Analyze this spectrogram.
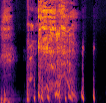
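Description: Harsh coughing fit from someone sick for weeks with a cold and congestion. A burst of many rapid, raspy coughs is followed by a couple of separate short coughs.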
